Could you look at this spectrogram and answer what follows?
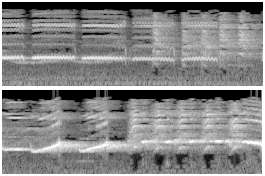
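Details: A masked laughingthrush in early-morning voice practice gives a run of short, even whistled notes, then breaks into louder rising, slurred phrases, rich and fluty.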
